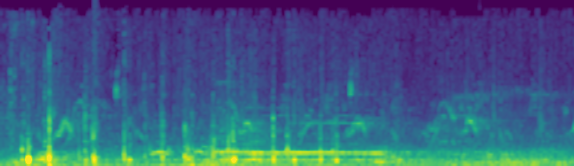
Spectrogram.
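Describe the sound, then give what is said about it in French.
A donkey follows an elderly couple slowly past in a small village, its hooves clip-clopping on hard ground in a slow, uneven series of sharp steps, over a busy outdoor background with a faint sustained tone and murmur. “Un couple âgé, vêtu de noir, qui passe lentement, suivi par un âne.”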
